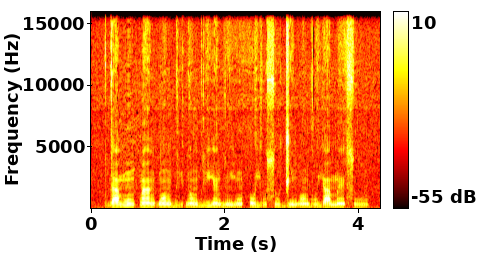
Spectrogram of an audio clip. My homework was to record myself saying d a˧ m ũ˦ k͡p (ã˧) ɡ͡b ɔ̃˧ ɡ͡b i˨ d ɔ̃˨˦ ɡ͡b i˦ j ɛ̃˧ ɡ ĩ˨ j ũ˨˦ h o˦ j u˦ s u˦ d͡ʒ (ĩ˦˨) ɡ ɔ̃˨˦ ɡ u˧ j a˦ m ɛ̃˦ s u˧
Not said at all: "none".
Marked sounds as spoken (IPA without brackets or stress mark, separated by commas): ã˧, ĩ˦˨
